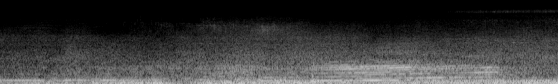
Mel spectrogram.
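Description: City road traffic heard from a moving bicycle: a steady low rumble, with a motor vehicle's engine note swelling and fading about halfway through as it passes.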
